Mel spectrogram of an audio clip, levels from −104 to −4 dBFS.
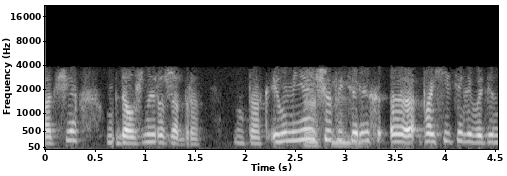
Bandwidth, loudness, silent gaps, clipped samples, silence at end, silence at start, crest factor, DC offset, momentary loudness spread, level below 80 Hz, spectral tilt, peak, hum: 3.9 kHz; -24 LUFS; none; under 0.1%; 0 s; 0 s; 18 dB; under 0.1%; 11 LU; -64 dBFS; -2 dB/octave; -6 dBFS; none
